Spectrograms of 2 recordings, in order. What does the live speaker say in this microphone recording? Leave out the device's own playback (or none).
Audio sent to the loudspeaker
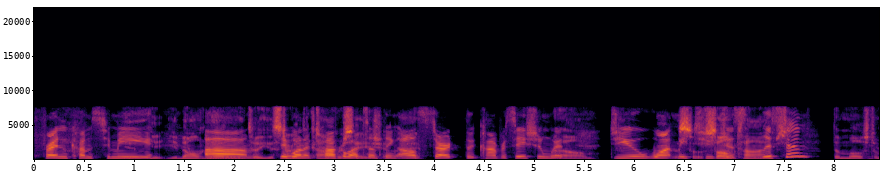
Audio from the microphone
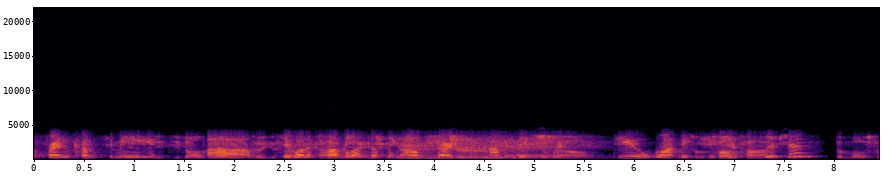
your knee jerk reaction.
